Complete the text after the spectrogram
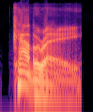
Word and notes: cabaret: British English

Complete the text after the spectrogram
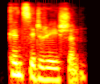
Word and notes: consideration: Indian

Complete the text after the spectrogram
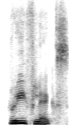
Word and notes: reflex: Indian

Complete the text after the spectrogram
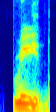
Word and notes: wreathe: American English

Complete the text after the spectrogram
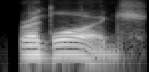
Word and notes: regorge: American English

